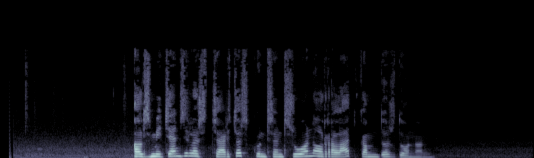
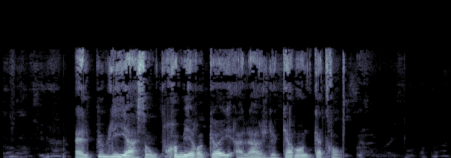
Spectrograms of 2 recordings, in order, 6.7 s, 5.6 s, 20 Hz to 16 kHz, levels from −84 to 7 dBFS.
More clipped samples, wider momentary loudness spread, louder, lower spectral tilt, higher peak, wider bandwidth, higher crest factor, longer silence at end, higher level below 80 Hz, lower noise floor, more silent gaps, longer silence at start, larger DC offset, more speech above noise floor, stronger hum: neither; first, 14 LU vs 10 LU; second, -23 LUFS vs -20 LUFS; about the same, -5.5 dB/octave vs -5.5 dB/octave; about the same, -2 dBFS vs -2 dBFS; about the same, 11.5 kHz vs 11.5 kHz; about the same, 24 dB vs 20 dB; about the same, 1.4 s vs 1.35 s; about the same, -62 dBFS vs -58 dBFS; first, -66 dBFS vs -62 dBFS; neither; first, 1.65 s vs 0.1 s; neither; about the same, 43 dB vs 42 dB; neither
